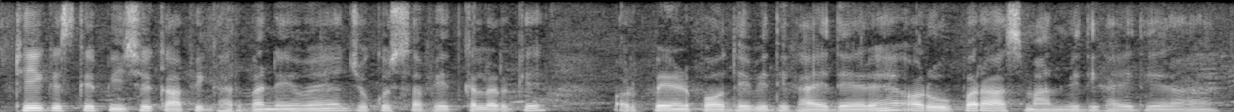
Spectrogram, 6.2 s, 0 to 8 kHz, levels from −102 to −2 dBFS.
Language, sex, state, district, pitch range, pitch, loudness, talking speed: Hindi, male, Uttar Pradesh, Lalitpur, 110-135 Hz, 120 Hz, -19 LUFS, 280 wpm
